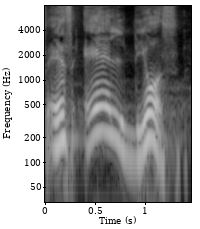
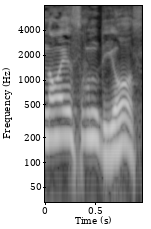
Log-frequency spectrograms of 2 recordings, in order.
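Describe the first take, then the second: First: "el" drawn out slowly before "Dios"; slow, weighty emphasis on "el"; stress on EL. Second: "un" said high and loud, as the rejected word; raised, emphatic denial on "un"; stress on UN. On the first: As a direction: stretch "el" to mark the only one. Corrects un Dios to el Dios. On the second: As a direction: set up "un" for correction, pitched up. Contrasts a god with the God. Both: Real, not acted.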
